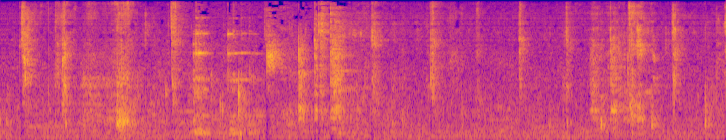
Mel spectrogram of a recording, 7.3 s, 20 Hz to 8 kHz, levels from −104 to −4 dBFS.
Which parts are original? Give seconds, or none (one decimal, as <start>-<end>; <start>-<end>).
1.6-3.5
